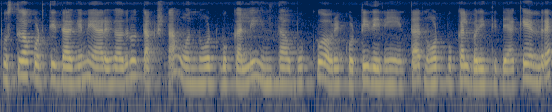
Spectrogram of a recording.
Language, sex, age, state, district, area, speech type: Kannada, female, 45-60, Karnataka, Chitradurga, rural, spontaneous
